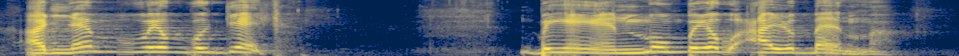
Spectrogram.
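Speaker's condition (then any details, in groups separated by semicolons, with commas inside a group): Cerebral palsy; speech still affected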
